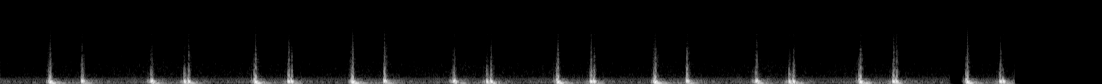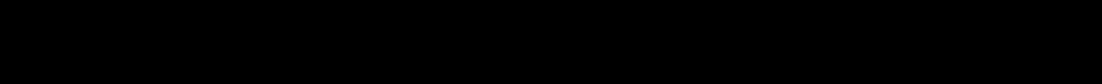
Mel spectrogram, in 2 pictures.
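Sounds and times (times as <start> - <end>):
faint steady hum: 0.0 - 10.2
heartbeat thumps: 0.4 - 10.2.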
